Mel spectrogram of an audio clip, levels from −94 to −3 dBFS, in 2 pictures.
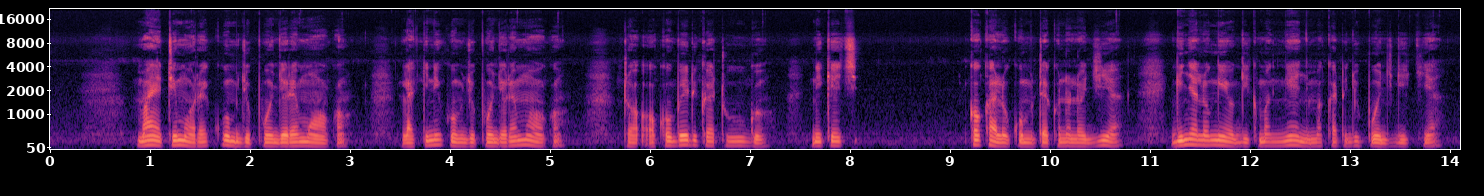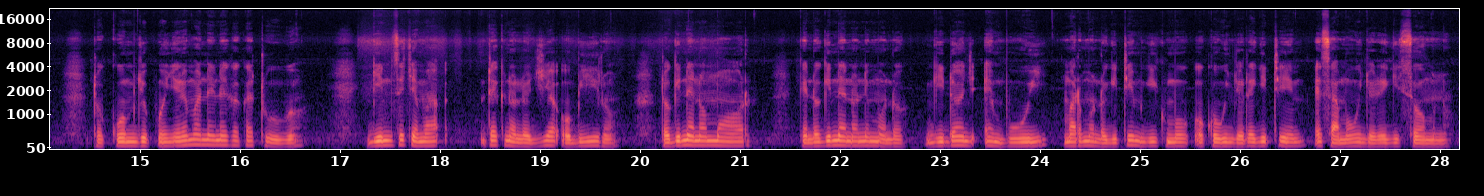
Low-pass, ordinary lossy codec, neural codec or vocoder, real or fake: none; none; vocoder, 44.1 kHz, 128 mel bands every 256 samples, BigVGAN v2; fake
